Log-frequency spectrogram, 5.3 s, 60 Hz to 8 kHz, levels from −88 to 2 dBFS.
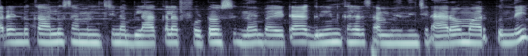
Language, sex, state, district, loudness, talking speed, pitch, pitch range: Telugu, female, Telangana, Hyderabad, -18 LUFS, 160 wpm, 200 Hz, 190-205 Hz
